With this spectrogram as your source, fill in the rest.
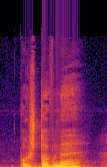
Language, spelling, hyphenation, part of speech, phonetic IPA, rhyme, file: Czech, poštovné, po‧š‧tov‧né, noun, [ˈpoʃtovnɛː], -ovnɛː, Cs-poštovné.ogg
- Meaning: postage (the charge for posting an item)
